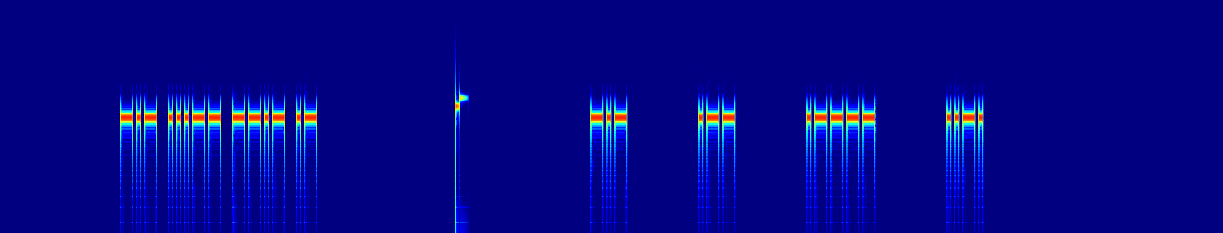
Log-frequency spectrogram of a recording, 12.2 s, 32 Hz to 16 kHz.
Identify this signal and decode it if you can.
Morse code, heard as a keyed tone, about 30 wpm, spaced as for 15 wpm, 700 Hz. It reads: K3QA KW1F
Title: USA Call Signs - 4 Characters - 6x Character Spacing - 30wpm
